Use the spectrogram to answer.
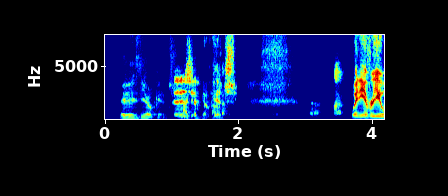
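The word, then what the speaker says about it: Jokić: I'm pretty sure it's pronounced Jokic because he's from Europe, so. It is Jokic.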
